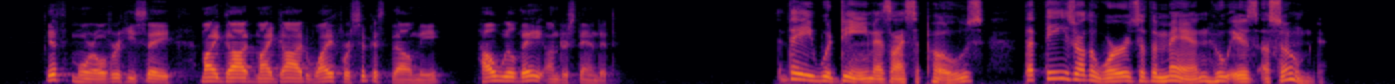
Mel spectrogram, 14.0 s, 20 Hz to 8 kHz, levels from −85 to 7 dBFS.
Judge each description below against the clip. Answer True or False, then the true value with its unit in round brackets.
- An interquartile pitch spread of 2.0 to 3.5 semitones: False (5.4 semitones)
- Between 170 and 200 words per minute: False (155 wpm)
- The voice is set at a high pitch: False (125 Hz)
